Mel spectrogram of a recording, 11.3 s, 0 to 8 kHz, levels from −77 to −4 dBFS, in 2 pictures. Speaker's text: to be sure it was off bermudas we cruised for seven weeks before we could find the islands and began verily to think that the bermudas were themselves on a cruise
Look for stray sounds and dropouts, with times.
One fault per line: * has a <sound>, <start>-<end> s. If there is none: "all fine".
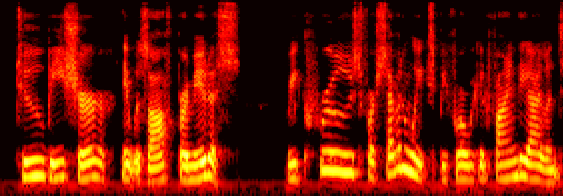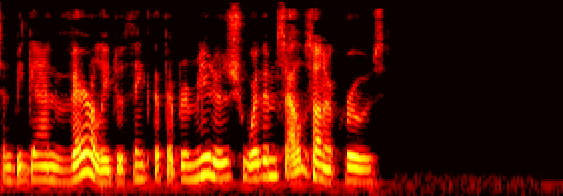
all fine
